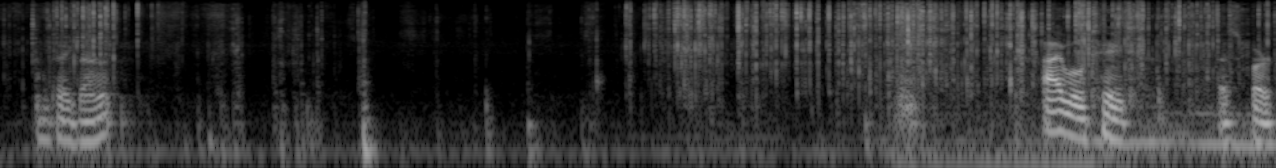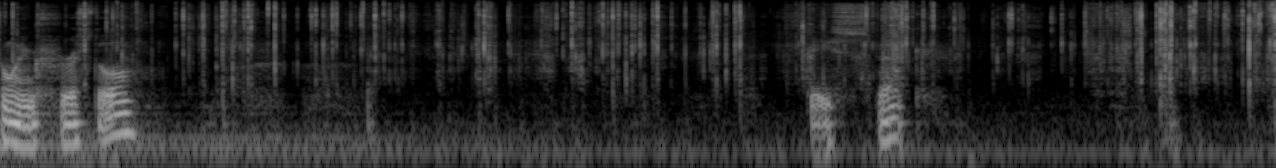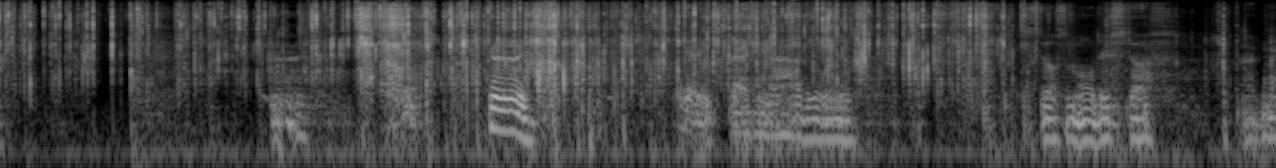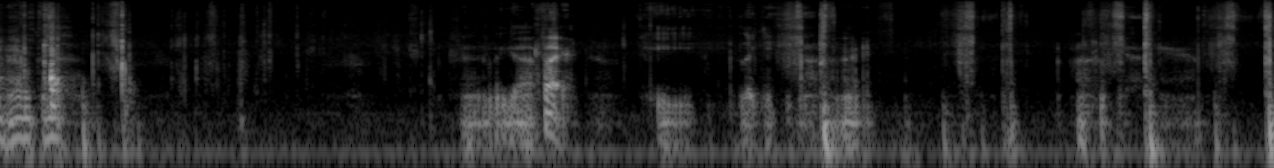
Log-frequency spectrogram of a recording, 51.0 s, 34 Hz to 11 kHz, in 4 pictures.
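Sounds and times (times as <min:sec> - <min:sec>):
crinkly wrapper rustling: 0:00.0 - 0:03.4, 0:06.0 - 0:36.8.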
